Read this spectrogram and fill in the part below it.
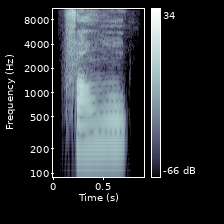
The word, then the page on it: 房屋: fáng wū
